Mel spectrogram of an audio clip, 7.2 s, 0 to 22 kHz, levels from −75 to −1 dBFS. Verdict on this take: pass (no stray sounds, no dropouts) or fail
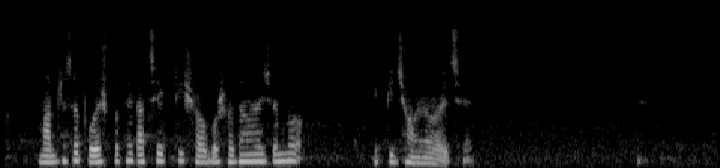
pass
